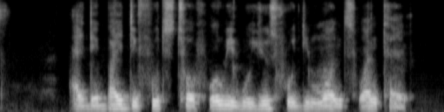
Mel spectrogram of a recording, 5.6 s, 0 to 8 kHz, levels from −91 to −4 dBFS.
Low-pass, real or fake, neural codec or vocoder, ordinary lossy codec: none; fake; codec, 16 kHz, 4 kbps, FreqCodec, smaller model; none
